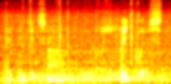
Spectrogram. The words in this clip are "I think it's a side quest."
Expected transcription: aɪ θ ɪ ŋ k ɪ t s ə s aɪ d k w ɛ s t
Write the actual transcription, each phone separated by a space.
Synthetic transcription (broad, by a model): aɪ θ ɪ ŋ k ɪ t s ə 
